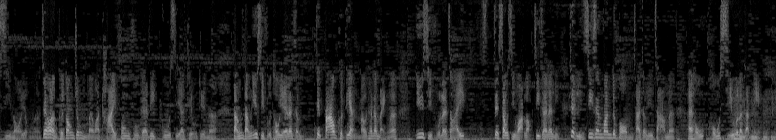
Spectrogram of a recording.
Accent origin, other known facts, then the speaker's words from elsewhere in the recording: China; 你又會有作為中國人又會覺得少少心噏嘅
